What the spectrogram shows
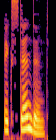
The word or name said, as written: extendant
